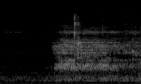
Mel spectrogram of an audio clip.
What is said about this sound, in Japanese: 水の音だ。嬉しい。嬉しいみんな。水の音だ。推しの声と水の声だ。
